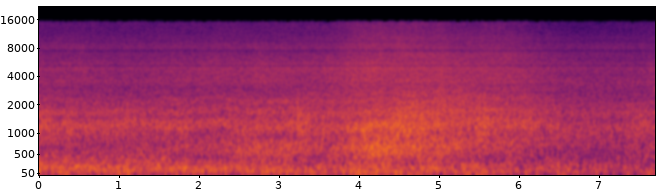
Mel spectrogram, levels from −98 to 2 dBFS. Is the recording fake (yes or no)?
no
